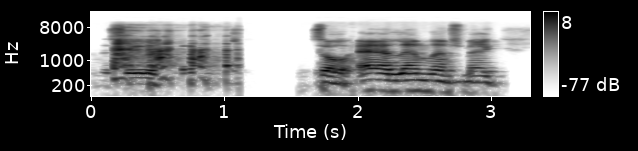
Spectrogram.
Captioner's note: laughter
